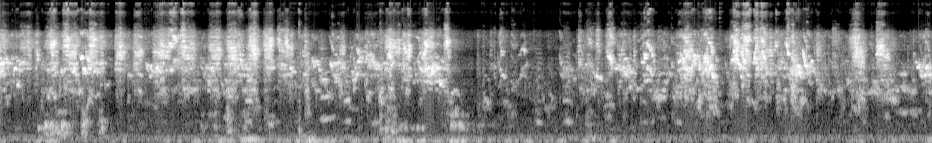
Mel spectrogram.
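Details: Many finches chatter as they eat, high thin chirps crowding together in bursts, a short quieter lull near the middle before the busy twittering resumes.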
